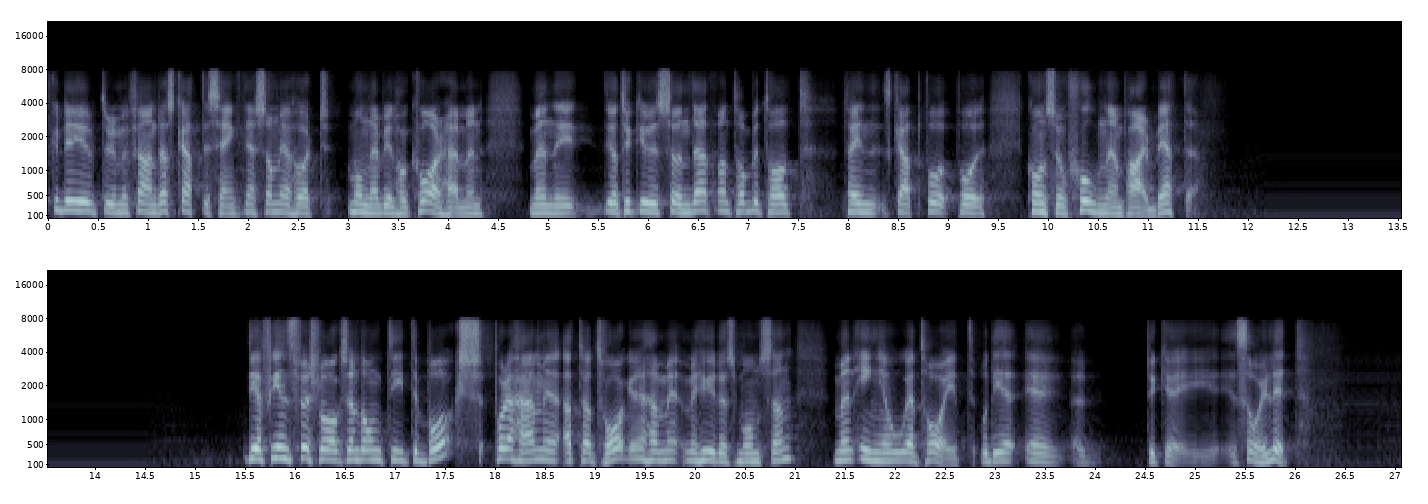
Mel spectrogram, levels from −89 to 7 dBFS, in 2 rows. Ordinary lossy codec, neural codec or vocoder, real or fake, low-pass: none; codec, 16 kHz, about 1 kbps, DyCAST, with the encoder's durations; fake; none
